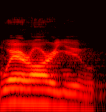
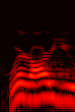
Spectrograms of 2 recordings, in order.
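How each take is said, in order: First: It is spoken loudly and powerfully. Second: It is spoken softly and gently. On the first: "God thundering in his powerful voice" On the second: "softly, tenderly calling"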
